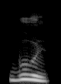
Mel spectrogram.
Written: ಖೂಳ

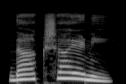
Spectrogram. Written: ದಾಕ್ಷಾಯಣಿ

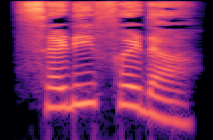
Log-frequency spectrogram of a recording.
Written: ಸಡಿಫಡ

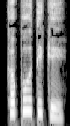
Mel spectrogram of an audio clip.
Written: ಗುಪ್ತಕ

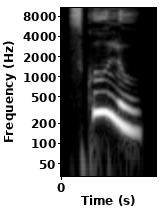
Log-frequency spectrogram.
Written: ಸ್ಕೂಲು

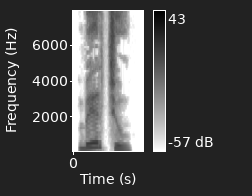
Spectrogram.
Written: ಭರ್ಚಿ

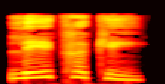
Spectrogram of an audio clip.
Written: ಲೇಖಕಿ

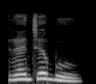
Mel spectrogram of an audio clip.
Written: ರಜಬ

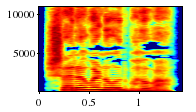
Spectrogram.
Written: ಶರವಣೋದ್ಭವ

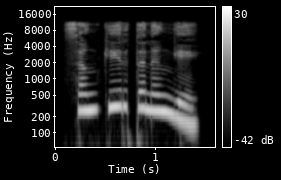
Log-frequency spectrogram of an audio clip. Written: ಸಂಕೀರ್ತನಂಗೆಯ್

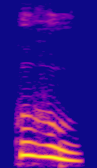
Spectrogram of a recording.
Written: ಕಾಹಿ

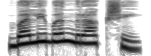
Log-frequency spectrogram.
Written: ಬಲಿಬಂದ್ರಾಕ್ಷಿ

